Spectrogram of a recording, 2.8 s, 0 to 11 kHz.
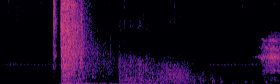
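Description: A cannon in the video game Risen 2 fires one loud, sudden blast that rolls into a long, rumbling decay, with faint game tones before it and no speech.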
